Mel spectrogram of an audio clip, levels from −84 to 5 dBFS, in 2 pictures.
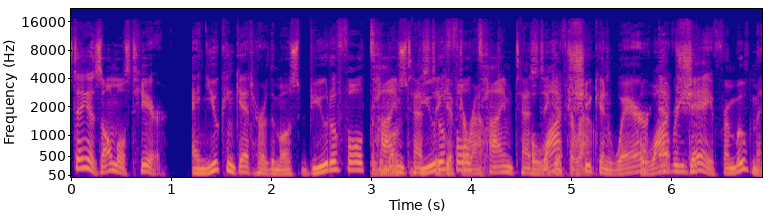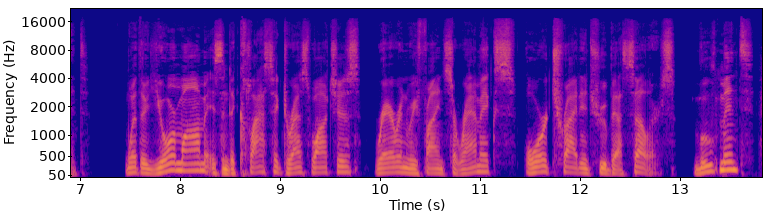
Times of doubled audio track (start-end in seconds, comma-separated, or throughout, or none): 3.02-6.26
